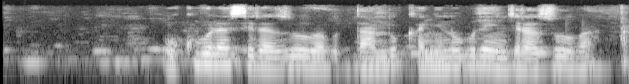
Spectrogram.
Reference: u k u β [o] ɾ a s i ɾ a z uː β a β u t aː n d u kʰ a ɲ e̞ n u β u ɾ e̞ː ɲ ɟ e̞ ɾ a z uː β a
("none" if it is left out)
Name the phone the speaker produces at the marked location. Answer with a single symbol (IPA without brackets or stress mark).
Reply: u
